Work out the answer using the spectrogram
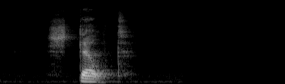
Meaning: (noun) stilt (either of two poles with footrests that allow someone to stand or walk above the ground); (verb) inflection of stellen: second/third-person singular present indicative
- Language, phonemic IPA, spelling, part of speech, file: Dutch, /stɛlt/, stelt, noun / verb, Nl-stelt.ogg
